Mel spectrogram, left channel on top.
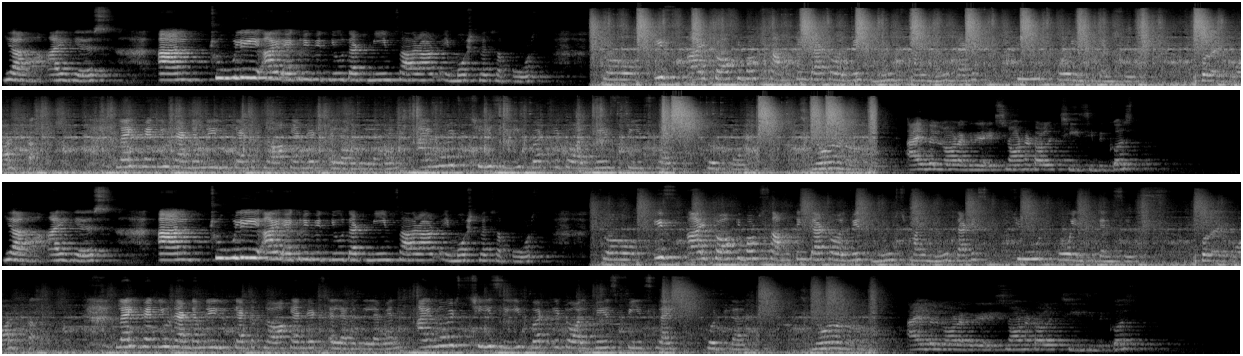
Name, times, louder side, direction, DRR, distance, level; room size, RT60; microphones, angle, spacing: voice 1, 0.0-11.4 13.2-20.3, right 1 dB, 5° right, 0.5 m, -26 dB
sound 1, 5.9-21.2, left 8 dB, 45° left, 0.4 m, -25 dB
voice 2, 11.9-13.1 20.0-23.7, left 3 dB, 65° left, 1.7 m, -31 dB
16.0 x 7.2 x 8.0 m
head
